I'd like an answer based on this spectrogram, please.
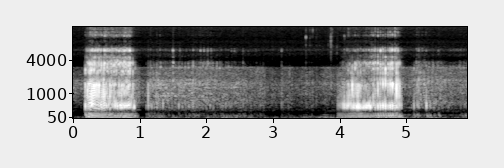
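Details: Olde English Bulldogge named Teddy, dozing after treats and a wee, snores in two loud, broad, rasping bursts about three seconds apart, each lasting under a second, with quieter breathing between.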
